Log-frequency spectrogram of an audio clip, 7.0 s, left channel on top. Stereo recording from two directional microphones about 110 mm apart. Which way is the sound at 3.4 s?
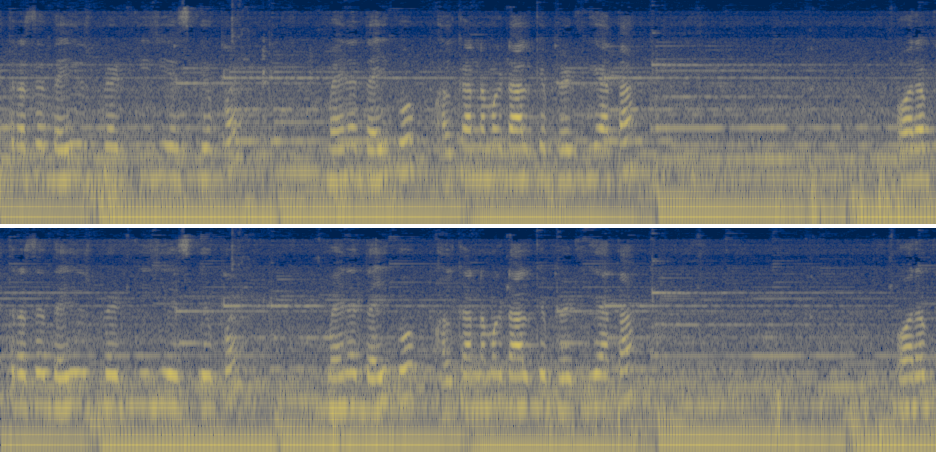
10° left (ahead or behind).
